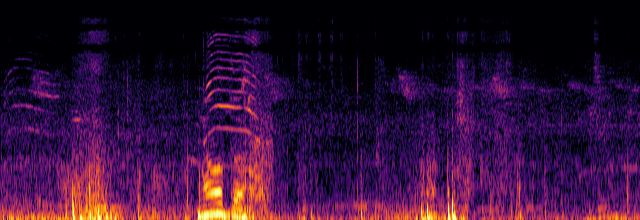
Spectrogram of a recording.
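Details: Stray kittens living on the street, playing; one drawn-out, wavering meow in the middle, surrounded by thumps, scuffling and a man's voice speaking Turkish.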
